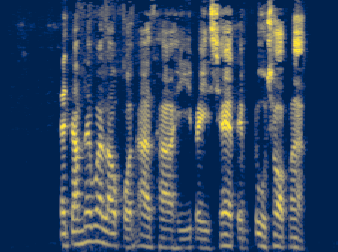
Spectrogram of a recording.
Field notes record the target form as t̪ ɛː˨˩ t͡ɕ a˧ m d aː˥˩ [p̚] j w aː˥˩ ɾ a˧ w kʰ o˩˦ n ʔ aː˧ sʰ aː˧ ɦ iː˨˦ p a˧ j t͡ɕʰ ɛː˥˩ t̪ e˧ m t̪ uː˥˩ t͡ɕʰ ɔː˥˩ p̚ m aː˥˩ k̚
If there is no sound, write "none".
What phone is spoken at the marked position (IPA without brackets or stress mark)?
none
